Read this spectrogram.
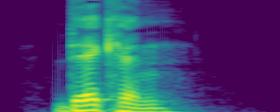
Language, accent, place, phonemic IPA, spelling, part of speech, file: German, Germany, Berlin, /ˈdɛkən/, decken, verb, De-decken.ogg
- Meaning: 1. to cover (a roof, with a blanket, etc.) 2. to cover (e.g. a demand, a loss; but not “to provide news coverage”) 3. to cover (a female animal) 4. to lay or set (the table) 5. to mark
